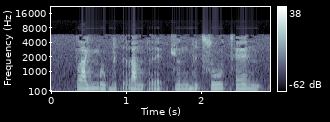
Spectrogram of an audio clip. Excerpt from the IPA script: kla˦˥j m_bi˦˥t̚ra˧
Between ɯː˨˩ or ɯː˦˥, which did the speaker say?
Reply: ɯː˨˩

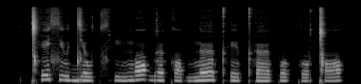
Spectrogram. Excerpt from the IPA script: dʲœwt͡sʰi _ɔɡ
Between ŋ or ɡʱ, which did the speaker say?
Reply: ŋ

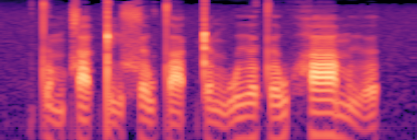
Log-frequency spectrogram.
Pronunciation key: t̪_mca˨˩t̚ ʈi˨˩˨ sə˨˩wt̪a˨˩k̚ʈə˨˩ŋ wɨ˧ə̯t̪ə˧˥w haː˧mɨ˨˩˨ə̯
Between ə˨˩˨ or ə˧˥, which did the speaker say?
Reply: ə˨˩˨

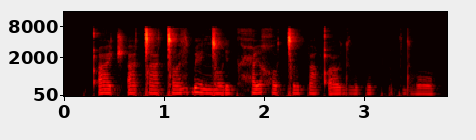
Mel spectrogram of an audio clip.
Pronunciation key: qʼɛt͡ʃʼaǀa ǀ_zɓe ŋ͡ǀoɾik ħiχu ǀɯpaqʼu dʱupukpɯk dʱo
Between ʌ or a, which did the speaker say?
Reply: ʌ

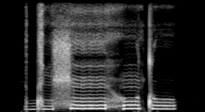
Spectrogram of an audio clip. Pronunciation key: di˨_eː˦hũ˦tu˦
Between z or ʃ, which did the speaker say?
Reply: ʃ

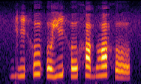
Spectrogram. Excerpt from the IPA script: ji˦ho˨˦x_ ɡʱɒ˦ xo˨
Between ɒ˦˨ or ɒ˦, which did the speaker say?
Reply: ɒ˦˨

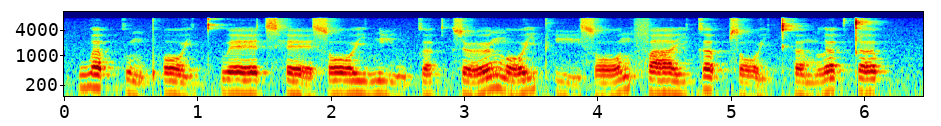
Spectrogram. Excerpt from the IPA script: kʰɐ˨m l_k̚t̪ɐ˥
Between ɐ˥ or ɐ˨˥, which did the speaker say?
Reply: ɐ˥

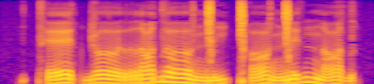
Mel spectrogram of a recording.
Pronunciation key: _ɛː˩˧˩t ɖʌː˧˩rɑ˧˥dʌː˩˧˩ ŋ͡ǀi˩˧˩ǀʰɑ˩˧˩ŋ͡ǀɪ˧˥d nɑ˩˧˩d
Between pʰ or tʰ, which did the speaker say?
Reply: tʰ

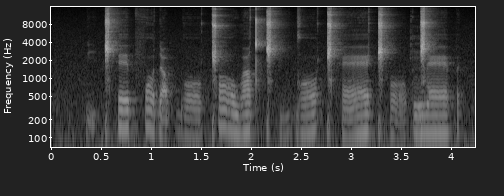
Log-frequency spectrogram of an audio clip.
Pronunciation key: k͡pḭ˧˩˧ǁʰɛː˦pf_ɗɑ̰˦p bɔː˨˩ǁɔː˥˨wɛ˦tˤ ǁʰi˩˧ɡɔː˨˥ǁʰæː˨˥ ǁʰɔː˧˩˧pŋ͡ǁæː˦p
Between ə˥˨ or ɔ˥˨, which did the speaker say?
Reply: ɔ˥˨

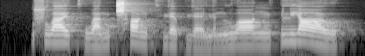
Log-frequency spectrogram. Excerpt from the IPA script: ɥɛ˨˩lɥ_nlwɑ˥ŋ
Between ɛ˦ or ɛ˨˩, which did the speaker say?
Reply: ɛ˦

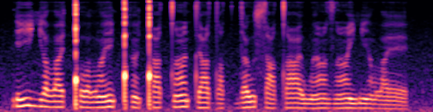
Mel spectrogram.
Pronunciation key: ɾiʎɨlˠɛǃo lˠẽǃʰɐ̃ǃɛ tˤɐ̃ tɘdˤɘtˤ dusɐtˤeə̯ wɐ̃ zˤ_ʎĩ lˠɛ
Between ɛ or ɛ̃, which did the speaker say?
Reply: ɛ̃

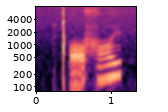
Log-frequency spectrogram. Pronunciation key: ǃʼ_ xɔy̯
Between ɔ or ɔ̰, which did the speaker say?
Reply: ɔ̰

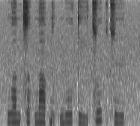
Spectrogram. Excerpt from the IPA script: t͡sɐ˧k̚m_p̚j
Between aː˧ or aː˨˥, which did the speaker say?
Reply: aː˧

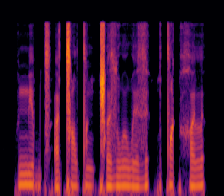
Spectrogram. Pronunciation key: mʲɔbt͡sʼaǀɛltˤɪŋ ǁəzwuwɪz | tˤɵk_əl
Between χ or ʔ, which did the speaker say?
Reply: χ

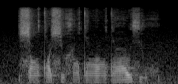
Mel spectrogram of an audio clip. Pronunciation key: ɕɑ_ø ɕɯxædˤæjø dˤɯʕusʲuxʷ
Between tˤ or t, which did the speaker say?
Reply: tˤ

